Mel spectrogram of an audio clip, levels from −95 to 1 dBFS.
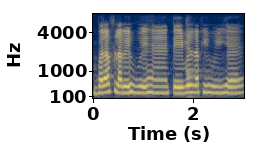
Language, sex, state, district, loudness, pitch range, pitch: Hindi, male, Madhya Pradesh, Katni, -14 LUFS, 230-250 Hz, 235 Hz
